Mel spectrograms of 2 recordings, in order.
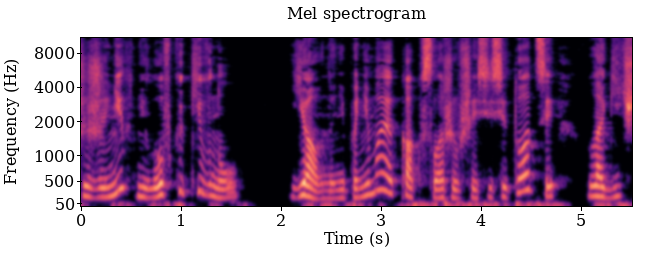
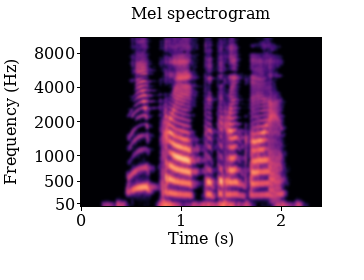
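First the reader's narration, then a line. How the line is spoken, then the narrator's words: Matching nasal whine. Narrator (Russian): в тон прогнусавила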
